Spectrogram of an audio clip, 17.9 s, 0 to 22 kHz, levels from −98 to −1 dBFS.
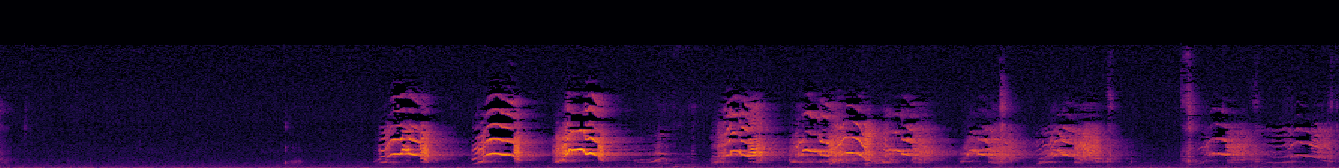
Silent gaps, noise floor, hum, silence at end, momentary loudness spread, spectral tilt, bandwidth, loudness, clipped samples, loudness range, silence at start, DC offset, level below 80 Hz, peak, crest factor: none; -63 dBFS; none; 0.05 s; 27 LU; 2.5 dB/octave; 16.5 kHz; -26 LUFS; under 0.1%; 15 LU; 5.05 s; under 0.1%; -66 dBFS; -10 dBFS; 22 dB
